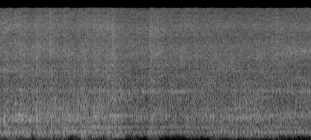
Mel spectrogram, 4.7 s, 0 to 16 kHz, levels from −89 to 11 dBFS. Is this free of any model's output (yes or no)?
no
